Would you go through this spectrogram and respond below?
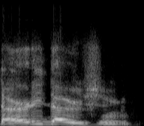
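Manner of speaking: Texas accent, laid on. Told to try a phrase in a Texas accent, a speaker repeats it: Texas accent. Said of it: "We got to get like a Texas accent on that too".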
